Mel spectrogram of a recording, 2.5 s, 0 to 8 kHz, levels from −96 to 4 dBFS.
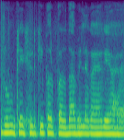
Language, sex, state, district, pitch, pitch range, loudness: Hindi, male, Jharkhand, Deoghar, 150 Hz, 140-160 Hz, -11 LUFS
